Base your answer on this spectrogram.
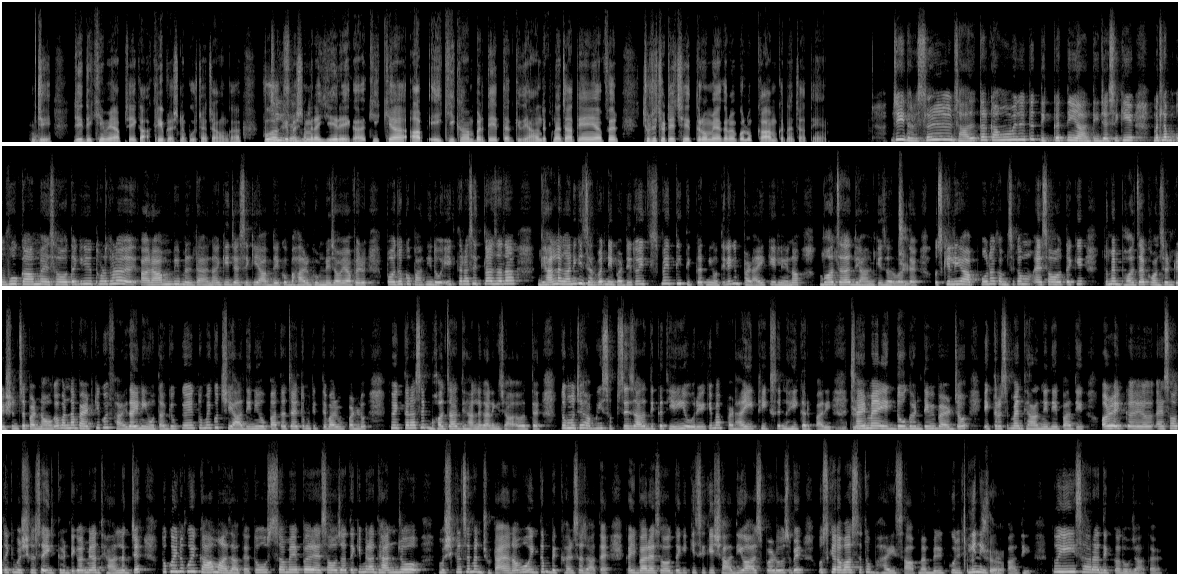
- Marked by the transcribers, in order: other background noise; in English: "कंसंट्रेशन"; "ज़रूरत" said as "जाऊत"
- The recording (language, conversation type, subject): Hindi, advice, बाहरी विकर्षणों से निपटने के लिए मुझे क्या बदलाव करने चाहिए?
